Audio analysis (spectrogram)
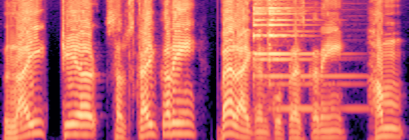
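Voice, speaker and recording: A man with an Indian accent reads a scripted promotional narration in formal, measured phrases. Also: on the high side, animated, background noise. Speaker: channel host.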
